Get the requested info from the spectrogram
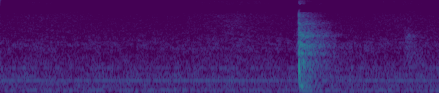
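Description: Quiet room tone with a faint steady hum, broken once about one and a half seconds in by a single short, sharp click.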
